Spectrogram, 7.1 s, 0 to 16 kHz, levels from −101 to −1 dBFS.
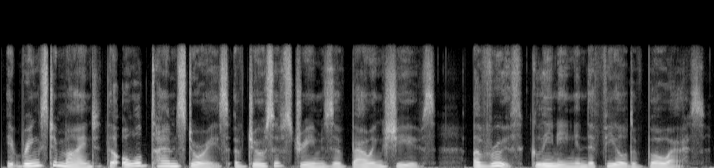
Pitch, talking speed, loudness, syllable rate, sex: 195 Hz, 185 wpm, -18 LUFS, 4.2 syllables/s, female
